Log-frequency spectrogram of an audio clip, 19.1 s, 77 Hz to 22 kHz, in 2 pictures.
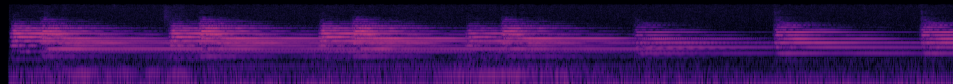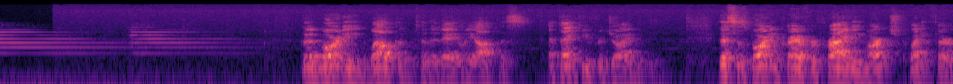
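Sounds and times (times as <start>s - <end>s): bells ringing at different pitches: 0.1s - 14.3s.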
